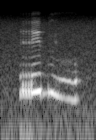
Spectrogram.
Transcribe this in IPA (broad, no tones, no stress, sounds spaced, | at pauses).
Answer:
r e b lʲ o̤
